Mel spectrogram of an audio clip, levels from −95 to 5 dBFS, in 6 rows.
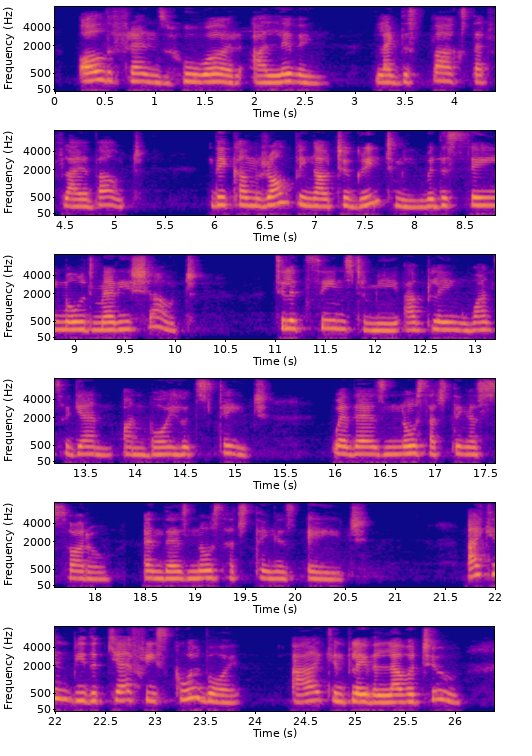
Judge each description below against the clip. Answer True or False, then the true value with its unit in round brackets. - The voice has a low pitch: False (230 Hz)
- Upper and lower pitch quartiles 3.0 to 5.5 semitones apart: False (2.6 semitones)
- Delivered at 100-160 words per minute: True (150 wpm)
